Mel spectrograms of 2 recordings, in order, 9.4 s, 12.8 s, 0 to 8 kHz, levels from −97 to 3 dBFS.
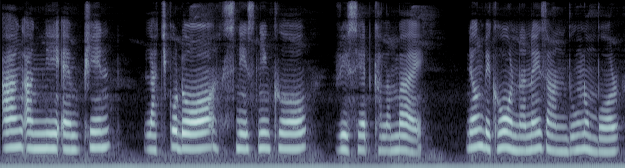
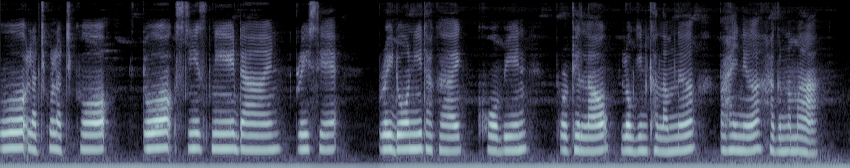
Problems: none marked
